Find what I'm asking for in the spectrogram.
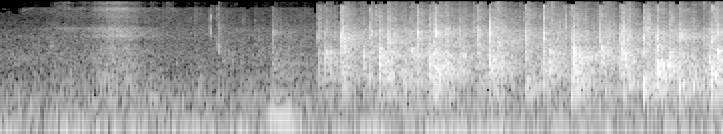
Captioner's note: applause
